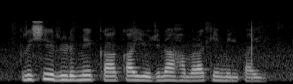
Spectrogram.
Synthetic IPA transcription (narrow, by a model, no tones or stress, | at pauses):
kɾɪʃiɾɪɽmẽkakajoːd͡ʒnaɦɐmɾakemɪlpaːiː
